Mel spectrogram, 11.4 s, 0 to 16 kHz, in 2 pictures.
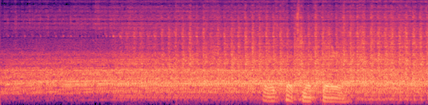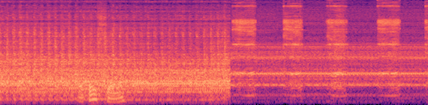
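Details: Mill cutting with a homemade torch-hardened A2 tool steel dovetail cutter, ground without back angle: steady spindle whine with cutting chatter under load, then rhythmic on-off bursts; cutter cutting well.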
